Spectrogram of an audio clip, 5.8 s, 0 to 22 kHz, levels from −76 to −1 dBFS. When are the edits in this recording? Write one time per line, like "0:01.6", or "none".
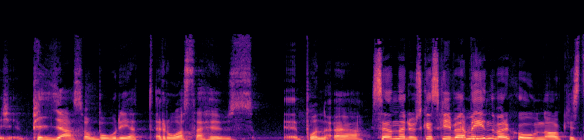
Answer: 0:01.5
0:03.7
